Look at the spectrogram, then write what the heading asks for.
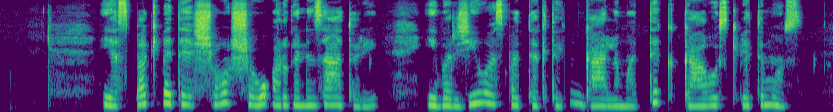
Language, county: Lithuanian, Vilnius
